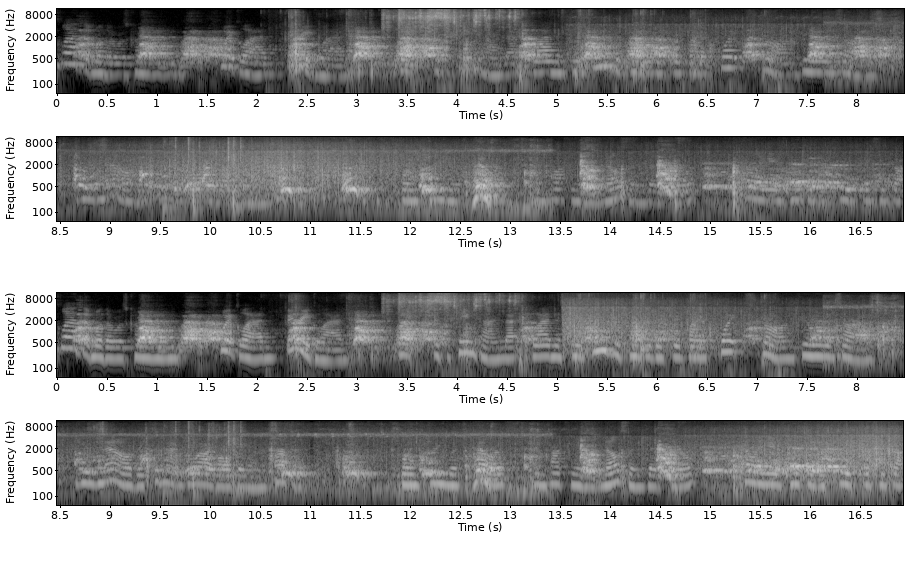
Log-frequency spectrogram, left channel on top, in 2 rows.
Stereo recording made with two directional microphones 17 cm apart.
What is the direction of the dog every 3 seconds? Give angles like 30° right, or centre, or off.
40° right, 30° left, 60° left, 60° left, 20° left, 40° right.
